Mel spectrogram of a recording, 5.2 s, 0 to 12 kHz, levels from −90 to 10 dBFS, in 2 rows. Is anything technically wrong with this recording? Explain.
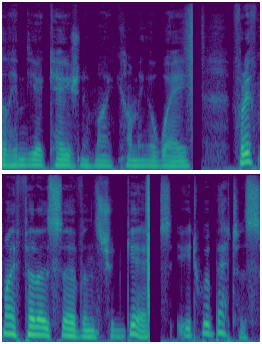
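Yes. Wireless microphone squelch dropouts occur at 1.81 and 4.01 seconds. The radio signal fades, hiss rises, then squelch mutes the speech for about 97 and 123 milliseconds.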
